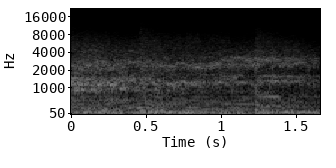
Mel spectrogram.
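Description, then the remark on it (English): Car tires screech loudly as a vehicle peels away, a sustained squealing skid over a roaring engine, with no voices; kidnappers driving off with Patricia Hearst in the trunk on February 4th, 1974. “They threw her in the trunk of a car and drove off.”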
